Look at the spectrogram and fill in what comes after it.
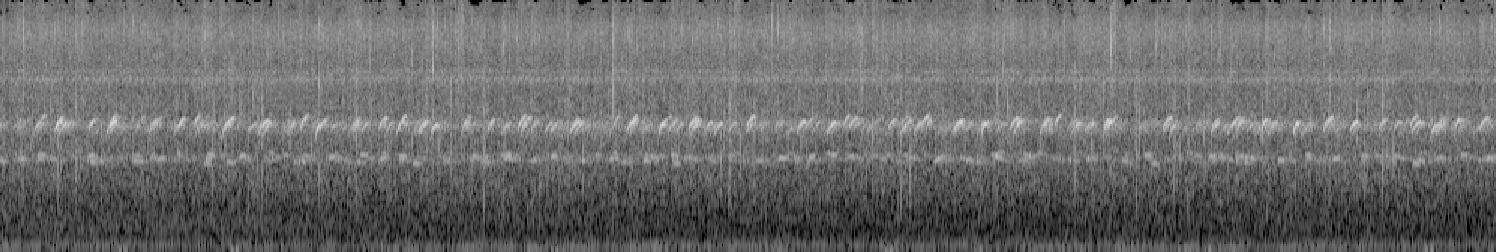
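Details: A dense chorus of coqui frogs fills a tropical rain shower on the Big Island, Hawaii, countless overlapping two-note chirps with upswept whistled endings pulsing steadily, backed by constant rain and occasional drip sounds.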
